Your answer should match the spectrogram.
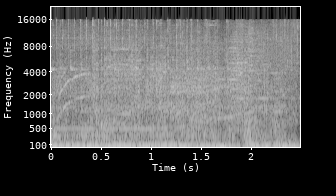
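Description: Animated title sting: a loud, dense burst of music and sound design with a heavy deep bass rumble, a few rising swept tones near the start and a held mid tone.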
